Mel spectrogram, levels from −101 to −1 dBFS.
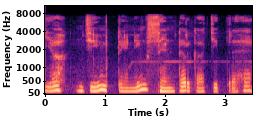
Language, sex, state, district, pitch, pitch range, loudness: Hindi, male, Jharkhand, Deoghar, 140 Hz, 125-155 Hz, -16 LUFS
